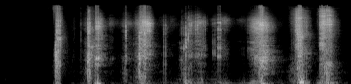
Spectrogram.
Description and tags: Assault Rifle Reload
Recorded with Sony HDR-PJ260V then edited with Audacity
